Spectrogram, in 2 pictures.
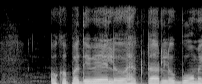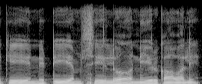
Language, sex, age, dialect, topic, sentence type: Telugu, male, 18-24, Utterandhra, agriculture, question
